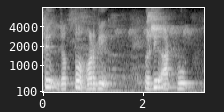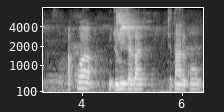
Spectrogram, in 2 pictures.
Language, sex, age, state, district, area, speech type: Santali, male, 30-45, West Bengal, Dakshin Dinajpur, rural, spontaneous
